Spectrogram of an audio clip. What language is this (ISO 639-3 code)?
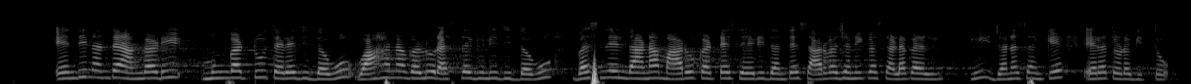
kan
